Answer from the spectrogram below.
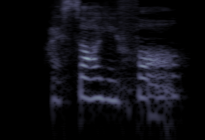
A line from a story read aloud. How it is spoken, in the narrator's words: Alec said quietly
